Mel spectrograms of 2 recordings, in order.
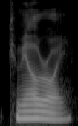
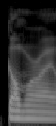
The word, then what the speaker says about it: Kamilaroi: it the Upper Hunter, and Kamilaroi, or people pronounce it as Gomeroi or Gamilaroi, but I've grown up knowing just Kamilaroi, and a lot of my family pronounce it that way, so that's how it fits with me.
